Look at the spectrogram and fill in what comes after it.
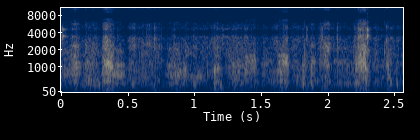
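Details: Great Danes at home with a person nearby. A dog pants in rough, breathy bursts about every half second.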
